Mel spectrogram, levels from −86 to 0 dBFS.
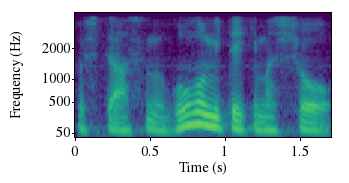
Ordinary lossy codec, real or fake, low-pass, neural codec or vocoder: none; real; 3.6 kHz; none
